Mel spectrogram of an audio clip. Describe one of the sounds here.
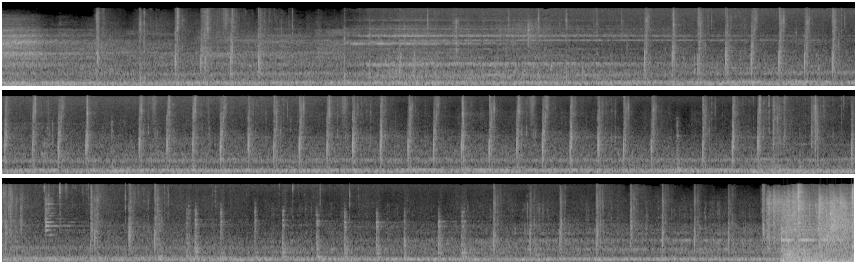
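Footsteps tap quickly on a hard stone floor.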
